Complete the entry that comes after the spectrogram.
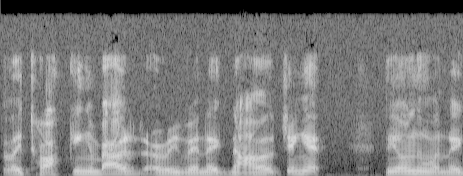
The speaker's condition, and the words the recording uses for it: Cerebral palsy. Like, I hear New York, but I don't hear, like, classic CP spastic voice.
